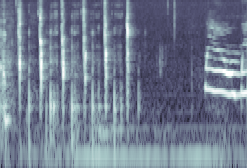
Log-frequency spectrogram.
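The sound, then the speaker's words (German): A series of sharp clicks and taps gives way to a single drawn-out meow from a human voice imitating a cat as a pantomime hint in a guessing game, its pitch wavering and sliding downward at the end. “Na, weil ich dachte jetzt, ich dachte jetzt, weil du Miau Miau gemacht hast,”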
